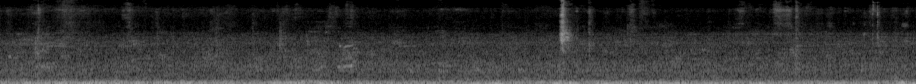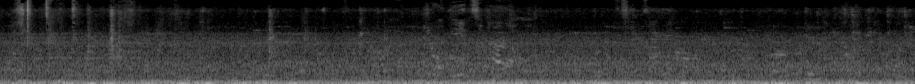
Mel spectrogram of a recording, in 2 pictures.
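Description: Wheels click and knock now and then over rail joints.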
